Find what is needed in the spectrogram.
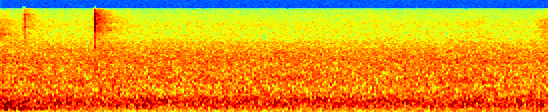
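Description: Steady background hiss of room tone, with no distinct source, and one faint click a little under a second in.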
